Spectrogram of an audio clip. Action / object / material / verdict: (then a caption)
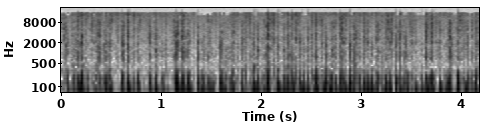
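tap / cardboard box lid / cardboard / none. A medium-sized, hollow, printed cardboard Christmas box lid is held upright in both hands while fingertips and nails tap and scratch its front. The result is a continuous run of soft, deep, hollow thumps and scratchy rustles with almost nothing in the high range, each tap dying away almost at once.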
